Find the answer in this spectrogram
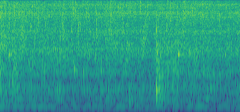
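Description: Chicken curry masala with potatoes sizzling in a pot over high heat as it is stirred with a spatula, the sautéing (bhunai) stage. One sharp knock of the spatula against the pot comes about one and a half seconds in.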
